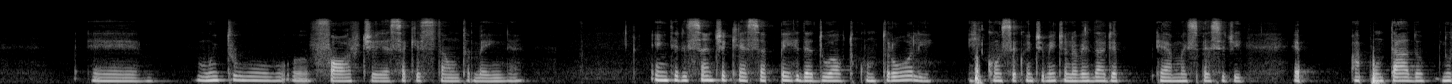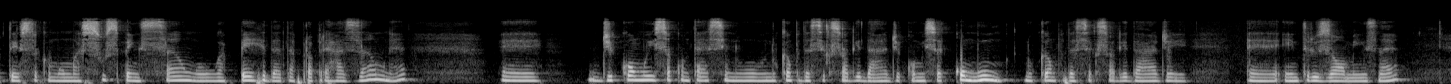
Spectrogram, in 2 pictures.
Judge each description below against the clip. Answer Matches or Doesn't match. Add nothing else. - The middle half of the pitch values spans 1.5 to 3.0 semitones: Matches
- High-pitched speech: Doesn't match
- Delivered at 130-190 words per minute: Doesn't match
